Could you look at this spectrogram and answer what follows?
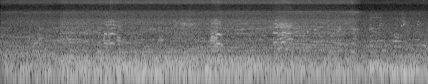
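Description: Flamingos at SeaWorld Orlando honk in a steady, goose-like chorus of overlapping calls that rises and falls amid outdoor crowd noise, with people talking nearby.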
